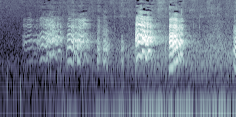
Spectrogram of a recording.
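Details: Thick-billed parrot calling in Arizona, giving alarm and contact calls: a run of harsh, hoarse squawks followed by two louder, rasping blasts near the end, with faint background wind.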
